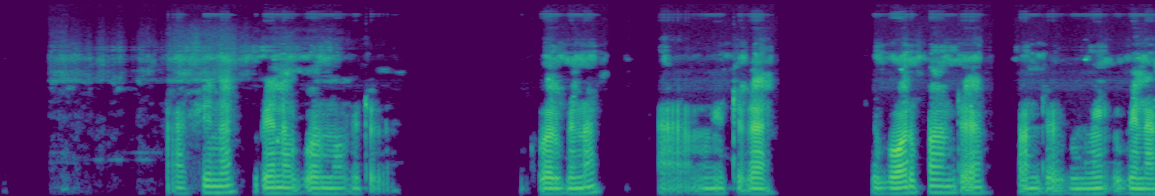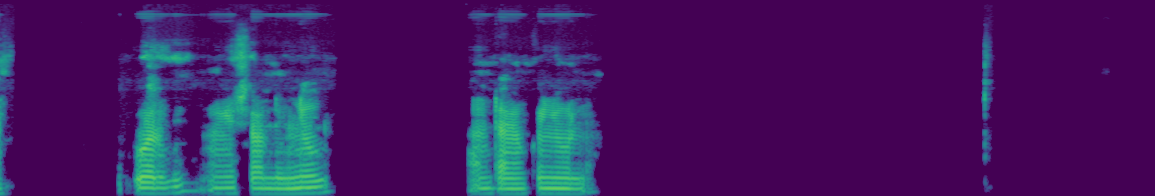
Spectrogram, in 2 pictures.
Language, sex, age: Wolof, male, 25-35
